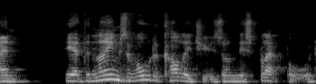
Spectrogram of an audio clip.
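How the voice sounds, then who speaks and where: This man speaks in an East London accent at a fairly quick pace. His intonation is lively. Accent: East London (cockney). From East London, England. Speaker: author and advertising creative. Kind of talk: interview.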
